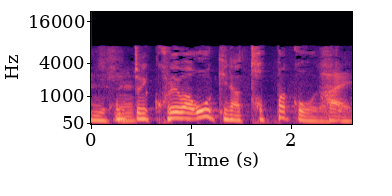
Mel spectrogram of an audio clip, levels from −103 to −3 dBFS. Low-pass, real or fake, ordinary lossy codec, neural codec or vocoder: 7.2 kHz; real; MP3, 32 kbps; none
